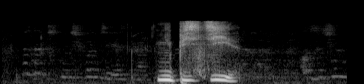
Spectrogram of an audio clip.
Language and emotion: Russian, angry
